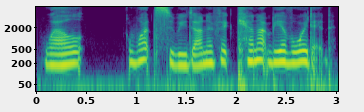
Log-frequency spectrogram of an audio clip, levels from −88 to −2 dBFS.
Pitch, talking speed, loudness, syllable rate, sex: 205 Hz, 200 wpm, -16 LUFS, 5.3 syllables/s, female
